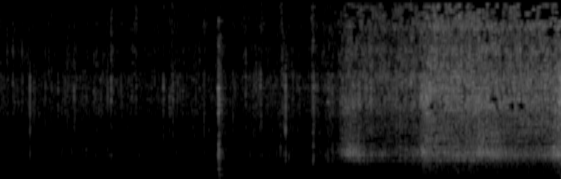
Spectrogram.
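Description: Tomato and spice masala with ground peanut frying in a kadhai over high flame. It is quiet at first, with a single click about a second and a half in. Then a sizzle builds from about two and a half seconds in as a spatula starts stirring.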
